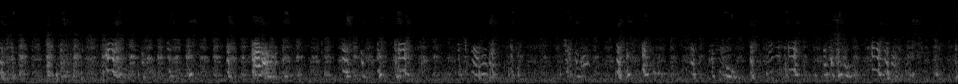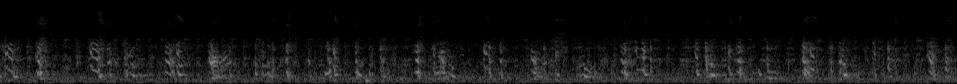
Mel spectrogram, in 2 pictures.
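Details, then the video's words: English Golden Retriever puppies just under one week old, from Maddie and Jazz's litter born July 9, 2012, nursing on July 15, 2012; dense soft suckling clicks and snuffling breaths with occasional thin squeaks throughout. "English Golden Retriever Puppies Nursing"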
